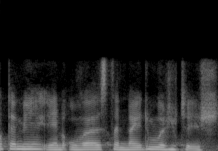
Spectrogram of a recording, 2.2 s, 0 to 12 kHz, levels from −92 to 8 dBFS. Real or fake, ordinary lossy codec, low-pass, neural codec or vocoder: fake; MP3, 64 kbps; 7.2 kHz; codec, 16 kHz, 1 kbps, FreqCodec, larger model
